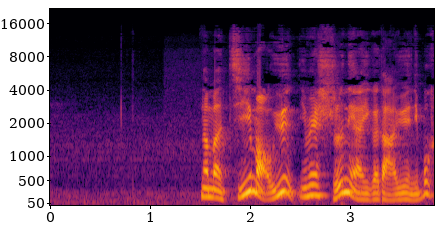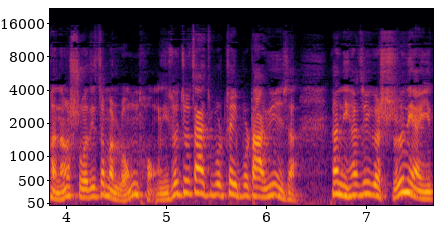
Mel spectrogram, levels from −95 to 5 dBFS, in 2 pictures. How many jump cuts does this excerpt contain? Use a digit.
0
